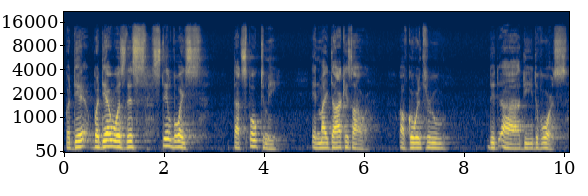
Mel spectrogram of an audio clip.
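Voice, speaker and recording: A middle-aged man from the Bahamas giving a personal testimony in church, speaking haltingly with many restarts. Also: fairly high pitch, darkish tone. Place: church sanctuary.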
